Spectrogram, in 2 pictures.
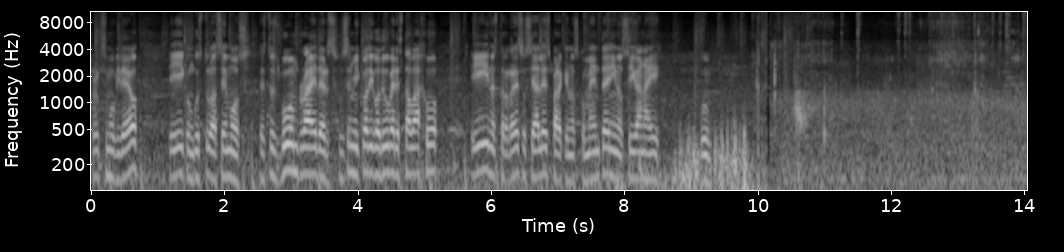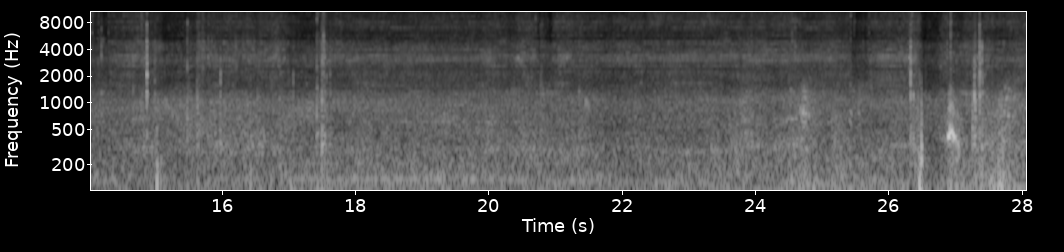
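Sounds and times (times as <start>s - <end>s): bike rolling over concrete: 9.8s - 28.0s
sharp knocks from bike: 13.0s - 18.0s, 25.3s - 28.0s.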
